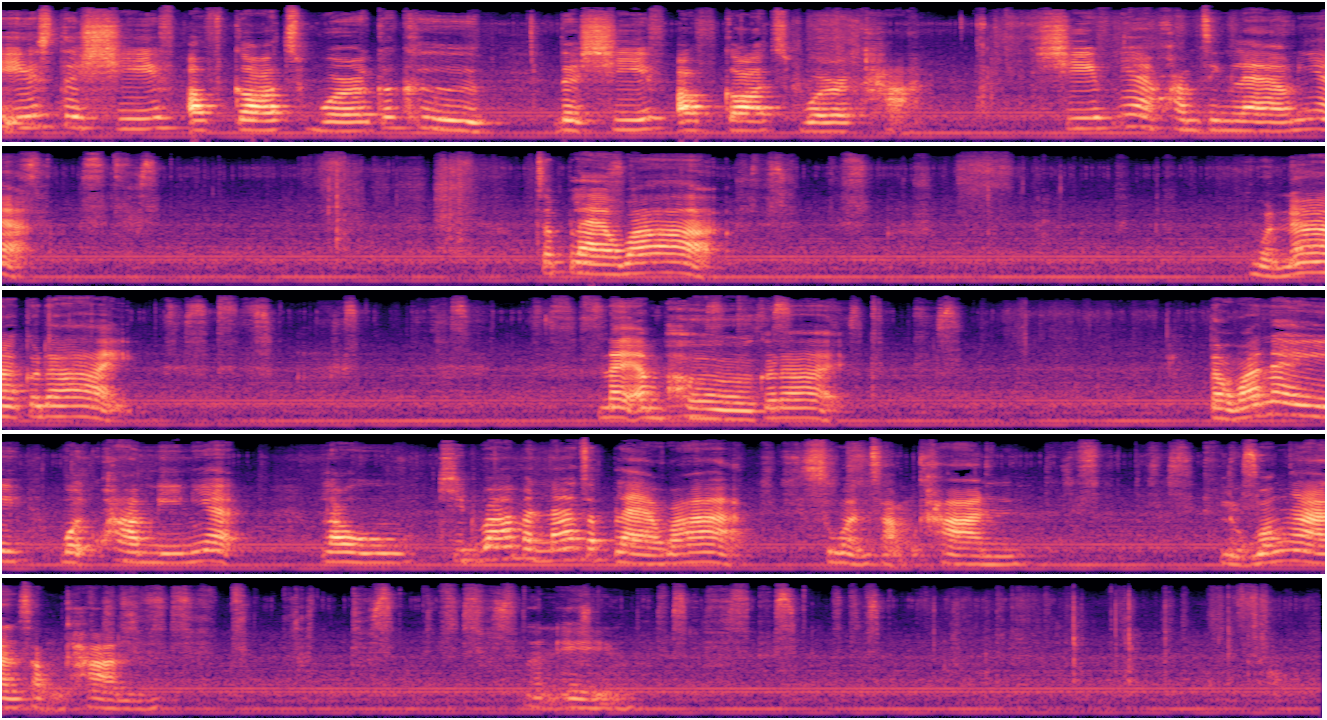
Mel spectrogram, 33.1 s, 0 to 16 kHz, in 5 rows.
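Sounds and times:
woman speaking: 0.0s - 6.9s, 9.3s - 10.4s, 12.9s - 14.0s, 16.2s - 17.6s, 19.3s - 25.1s, 25.9s - 27.5s, 29.0s - 29.8s
low electrical hum: 0.0s - 33.0s
pen writing: 10.3s - 11.8s, 14.0s - 16.3s, 25.1s - 26.2s, 27.0s - 30.9s.

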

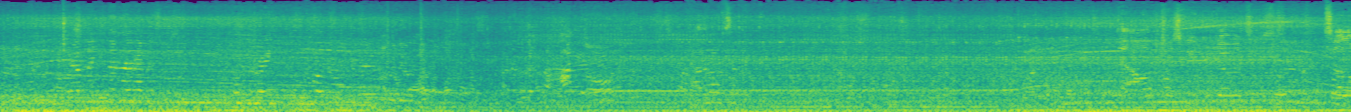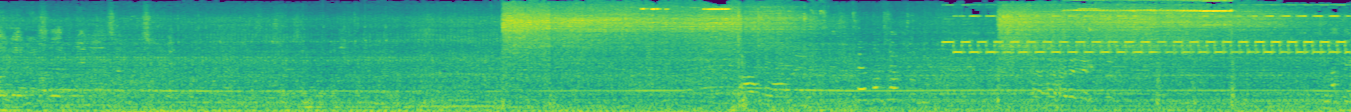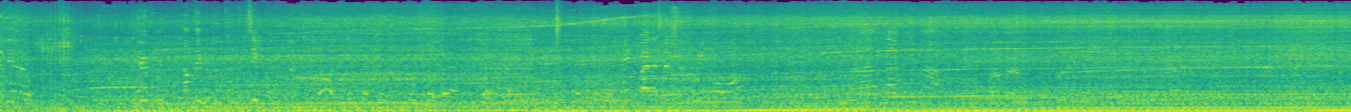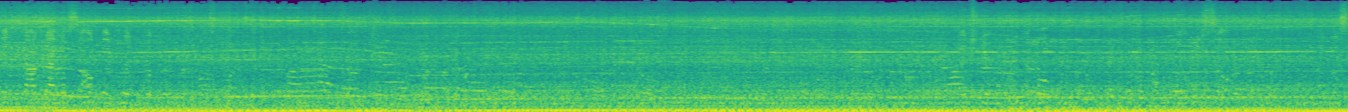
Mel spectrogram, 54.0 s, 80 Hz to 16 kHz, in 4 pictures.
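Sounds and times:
bus diesel engine pulling away: 0.0s - 54.0s
passenger chatter: 0.0s - 54.0s
electronic beeping: 22.9s - 27.3s.

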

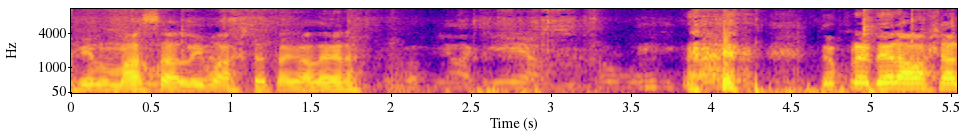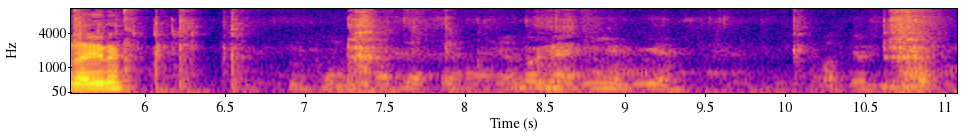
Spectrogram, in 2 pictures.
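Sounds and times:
men talking at a distance: 6.9s - 11.0s.

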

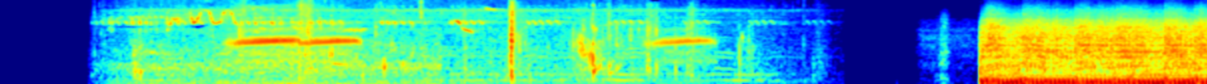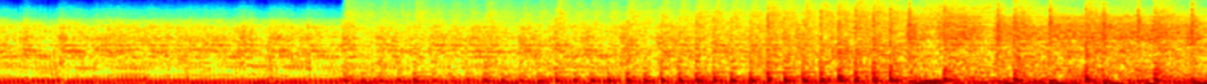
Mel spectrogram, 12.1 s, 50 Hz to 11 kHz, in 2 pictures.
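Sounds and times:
frogs croaking: 0.5s - 4.2s
high insect buzz: 0.5s - 4.2s
heavy metal guitar music: 4.9s - 12.0s.

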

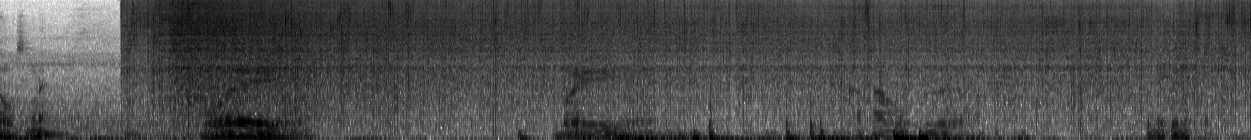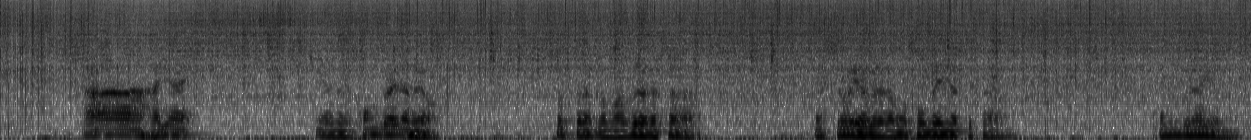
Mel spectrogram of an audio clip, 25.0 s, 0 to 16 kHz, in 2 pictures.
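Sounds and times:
meat sizzling on a grill: 1.2s - 25.0s.

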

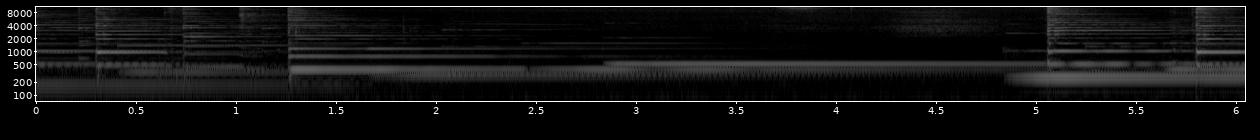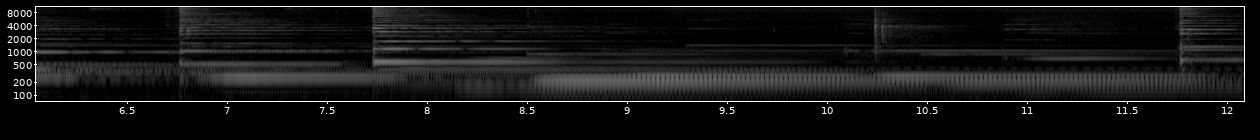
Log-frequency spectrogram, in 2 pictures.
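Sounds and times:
plucked string instrument melody: 0.0s - 12.0s.

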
